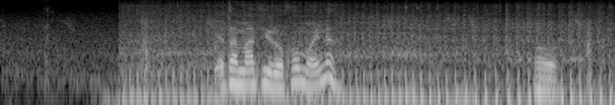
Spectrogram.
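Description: A motorcycle engine idles and revs up close.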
